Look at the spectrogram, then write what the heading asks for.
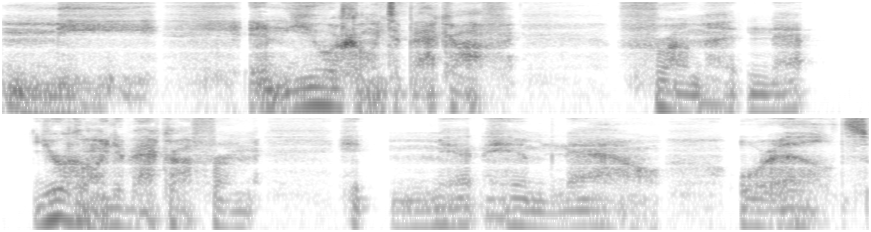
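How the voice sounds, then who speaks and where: A man whispers in a raspy, put-on character voice. He goes at a very slow pace with long, frequent pauses. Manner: menacing.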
